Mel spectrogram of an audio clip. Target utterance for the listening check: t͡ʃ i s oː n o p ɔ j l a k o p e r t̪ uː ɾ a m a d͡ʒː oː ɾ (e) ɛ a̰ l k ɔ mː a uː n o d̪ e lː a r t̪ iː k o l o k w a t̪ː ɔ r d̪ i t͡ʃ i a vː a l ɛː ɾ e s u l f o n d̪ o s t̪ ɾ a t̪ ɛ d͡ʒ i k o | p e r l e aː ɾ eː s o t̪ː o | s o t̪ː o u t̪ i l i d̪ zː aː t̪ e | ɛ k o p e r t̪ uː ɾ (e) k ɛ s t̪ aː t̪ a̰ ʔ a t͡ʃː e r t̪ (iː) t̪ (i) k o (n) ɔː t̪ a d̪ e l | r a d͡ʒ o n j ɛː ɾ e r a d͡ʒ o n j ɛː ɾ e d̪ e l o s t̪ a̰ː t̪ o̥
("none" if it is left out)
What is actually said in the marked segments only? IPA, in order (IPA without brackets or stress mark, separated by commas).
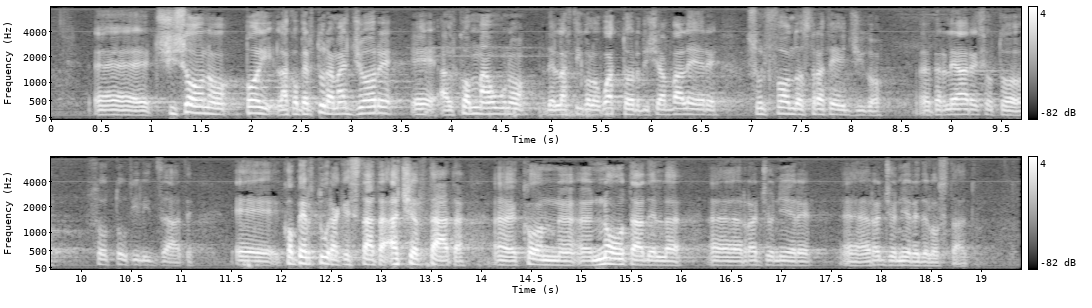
e, a, aː, a, nː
